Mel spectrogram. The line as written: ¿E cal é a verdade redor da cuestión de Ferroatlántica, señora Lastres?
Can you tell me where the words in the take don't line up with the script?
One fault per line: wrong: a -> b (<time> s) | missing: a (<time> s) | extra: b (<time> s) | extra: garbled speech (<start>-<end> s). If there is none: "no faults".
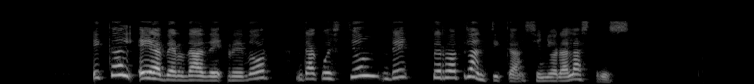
no faults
